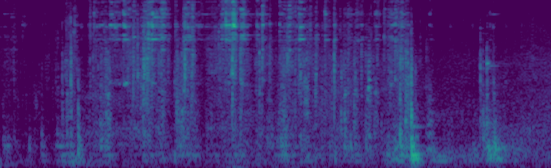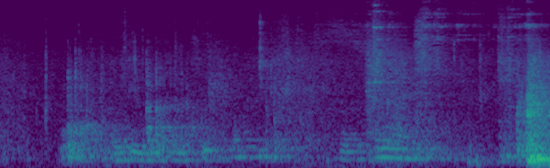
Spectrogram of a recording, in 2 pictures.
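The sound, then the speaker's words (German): Keys jingle and clink for a few seconds, followed by clicks and rattles of a lock being worked and the door of a storehouse building opening, with low voices murmuring toward the end. “Jetzt müssen wir mal reingehen in den Speicher. Sie haben Schlüssel mit?”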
